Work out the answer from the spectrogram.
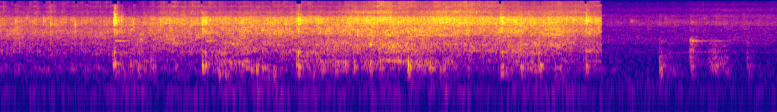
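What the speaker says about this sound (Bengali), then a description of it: "মাছের তেলের মধ্যে কেটে ধুয়ে রাখা আলুটা দিয়ে ভেজে নেব অল্প করে হলুদ দিয়ে দেব" Cut potatoes fry in leftover fish oil with turmeric, giving off a loud, steady sizzle that cuts off abruptly near the end, leaving a few soft clinks and taps of utensils.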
